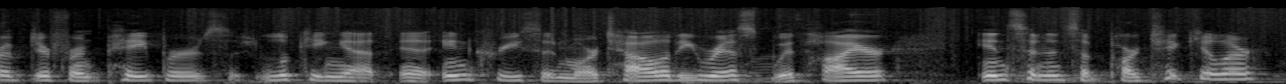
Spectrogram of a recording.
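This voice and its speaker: On a very clean recording with a silent background, a woman speaks with vocal fry at a moderate pace and ordinary pitch variation. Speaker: cardiologist speaker at medical conference. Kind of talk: conference lecture.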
